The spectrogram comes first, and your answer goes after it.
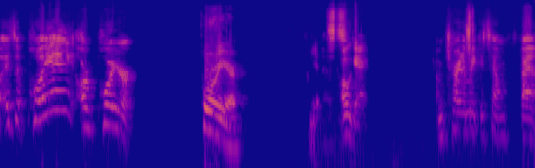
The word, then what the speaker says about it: Poirier: Poirier, yes.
